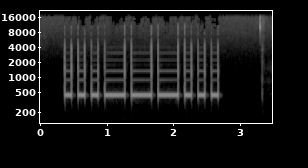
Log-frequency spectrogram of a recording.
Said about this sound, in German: Ja, dass das ein Morsecode ist, das, das ist mir auch klar gewesen. Aber ich habe gedacht, hinter diesem SOS steht auch eine Bedeutung.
